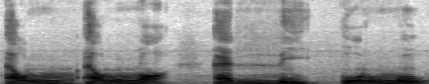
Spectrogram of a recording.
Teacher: getarannya adalah getaran yang halus, getaran yang lembut, bukan getaran yang kasar. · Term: takrir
